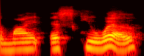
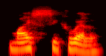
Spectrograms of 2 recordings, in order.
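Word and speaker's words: MySQL: is my sequel so either you can call it as my SQL but people from old school always call it as my sequel so the pronunciation is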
